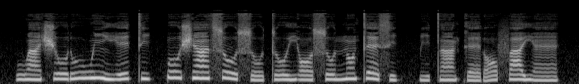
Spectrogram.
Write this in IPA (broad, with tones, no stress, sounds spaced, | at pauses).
w ã˨ ʃ o˧ ɾ u˦ w ĩ˦˨ j e˨˦ t i˧ k͡p o˦ ʃ ã˦ s o˦˨ s o˨ t o˧ j ɔ˧ s o˧ n ɔ̃˦ t ɛ˦˨ s i˨ k͡p i˨ t ã˧ k ɛ˨ ɾ ɔ˨˦ f a˦ j ɛ̃˧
